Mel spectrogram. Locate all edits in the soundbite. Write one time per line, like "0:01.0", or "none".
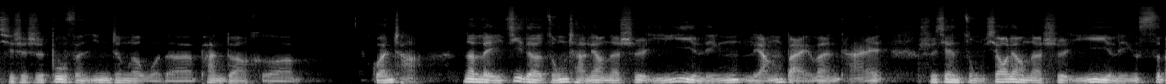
0:04.5
0:09.2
